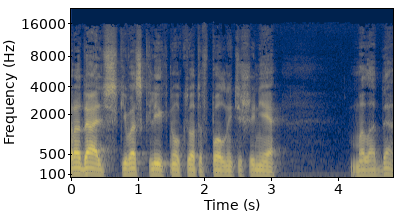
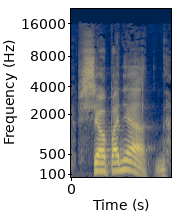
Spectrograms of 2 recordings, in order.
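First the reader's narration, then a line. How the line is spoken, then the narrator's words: Exclamation. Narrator (Russian): воскликнула она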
